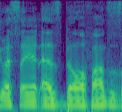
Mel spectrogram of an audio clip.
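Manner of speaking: normal talking voice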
